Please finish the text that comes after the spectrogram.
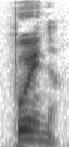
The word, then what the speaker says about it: Poena: Et OE se prononce presque E, Poena, le châtiment.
